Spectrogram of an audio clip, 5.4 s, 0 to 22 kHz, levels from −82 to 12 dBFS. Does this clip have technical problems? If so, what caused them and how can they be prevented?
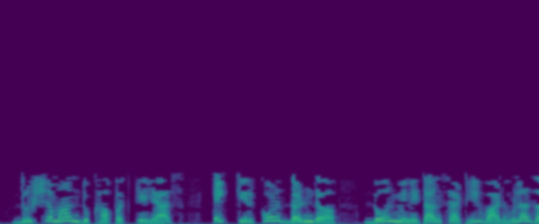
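Yes. The speech sounds watery and swirly throughout, with nothing above 5 kHz and heavy damage, which fits MP3 compression at a very low bitrate, around 16 kbps. The likely cause is an encoder starved of bits: it cuts the treble at a fixed point and drops weak frequency lines that flicker between frames. Encoding at a higher bitrate, or keeping the original uncompressed file, prevents this.

At 2.12 s, a brief hiss of about 16 ms precedes an attack just before "एक किरकोळ दंड दोन", and the attack sounds softened. This is pre-echo: the codec spreads quantisation noise across the whole block, so noise meant for the loud onset spills into the quiet moment before it. A higher bitrate, or an encoder that switches to short blocks on sharp attacks, prevents it.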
